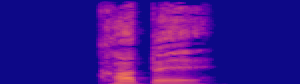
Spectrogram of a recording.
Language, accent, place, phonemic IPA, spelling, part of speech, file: German, Germany, Berlin, /ˈkɔpl̩/, Koppel, noun, De-Koppel.ogg
- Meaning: 1. paddock 2. coupler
